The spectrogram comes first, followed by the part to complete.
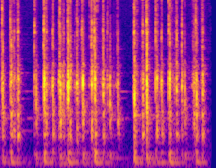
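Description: Keyboard typing sound effect: rapid key clicks in three quick runs, with a short break between them. It stops abruptly just after the end, timed to text being typed out on screen.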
